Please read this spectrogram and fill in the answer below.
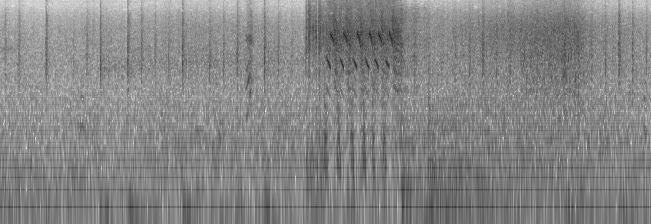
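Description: Film gunfire sound effects: scattered sharp shots, then a loud rapid burst of automatic fire lasting about a second, about three seconds in.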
